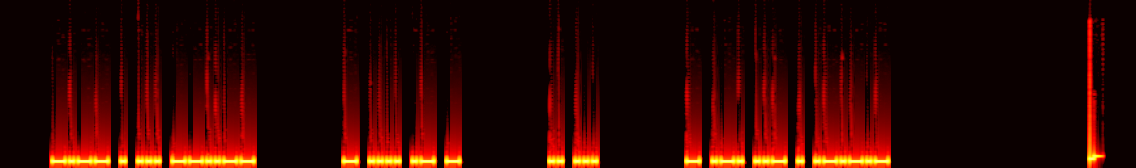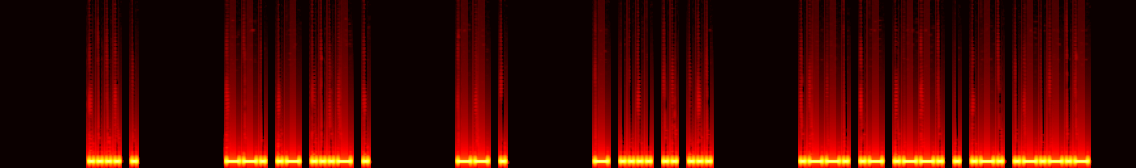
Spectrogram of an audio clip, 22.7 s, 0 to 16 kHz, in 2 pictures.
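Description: Rapid Morse code at around 28 words per minute, sending sentences built from the top 500 words with triple word spacing: a single steady mid-pitched tone keyed in quick dots and dashes, grouped into words with clear pauses between them, plus one brief click midway.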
